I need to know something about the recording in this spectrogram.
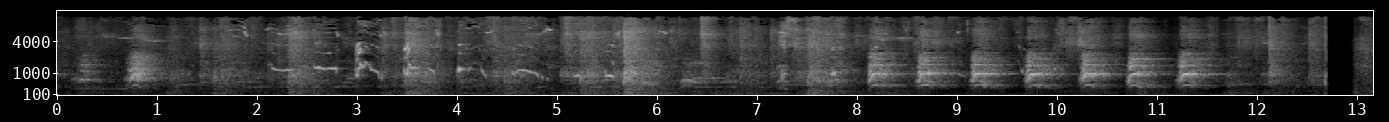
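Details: Wrinkle-faced Rottweiler puppies at a kennel in Vietnam, with mixed whimpers and whines at first, then a regular series of high yelps about every three quarters of a second toward the end.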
